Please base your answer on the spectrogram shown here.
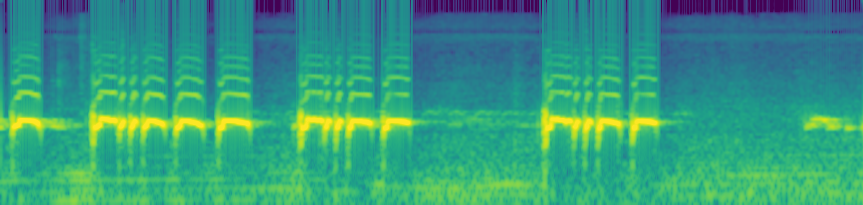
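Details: Local zebra dove singing near a DIY bird trap: bursts of four to five loud, staccato cooing notes with bright overtones, repeated in three phrases, with softer distant cooing from other doves between them.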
